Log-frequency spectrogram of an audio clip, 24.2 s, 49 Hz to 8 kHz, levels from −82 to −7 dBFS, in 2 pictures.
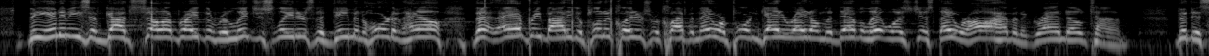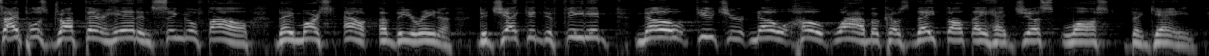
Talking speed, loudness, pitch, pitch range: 170 wpm, -36 LUFS, 235 Hz, 195-265 Hz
